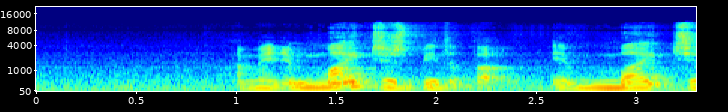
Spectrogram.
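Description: A young man speaks into a close microphone.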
